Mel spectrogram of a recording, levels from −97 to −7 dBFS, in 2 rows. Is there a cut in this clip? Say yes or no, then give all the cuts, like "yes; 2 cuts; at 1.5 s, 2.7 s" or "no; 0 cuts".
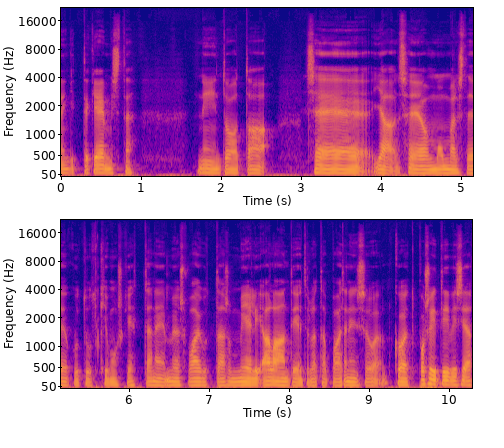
yes; 2 cuts; at 3.0 s, 8.7 s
